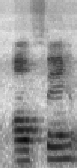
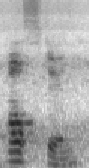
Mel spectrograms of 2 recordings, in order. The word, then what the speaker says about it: often: often by the way the word often can be pronounced as often or often either way even if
